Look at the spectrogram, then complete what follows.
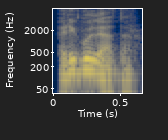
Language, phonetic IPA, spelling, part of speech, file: Russian, [rʲɪɡʊˈlʲatər], регулятор, noun, Ru-регулятор.ogg
- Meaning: regulator, control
